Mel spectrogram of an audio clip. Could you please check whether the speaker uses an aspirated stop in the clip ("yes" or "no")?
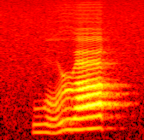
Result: no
